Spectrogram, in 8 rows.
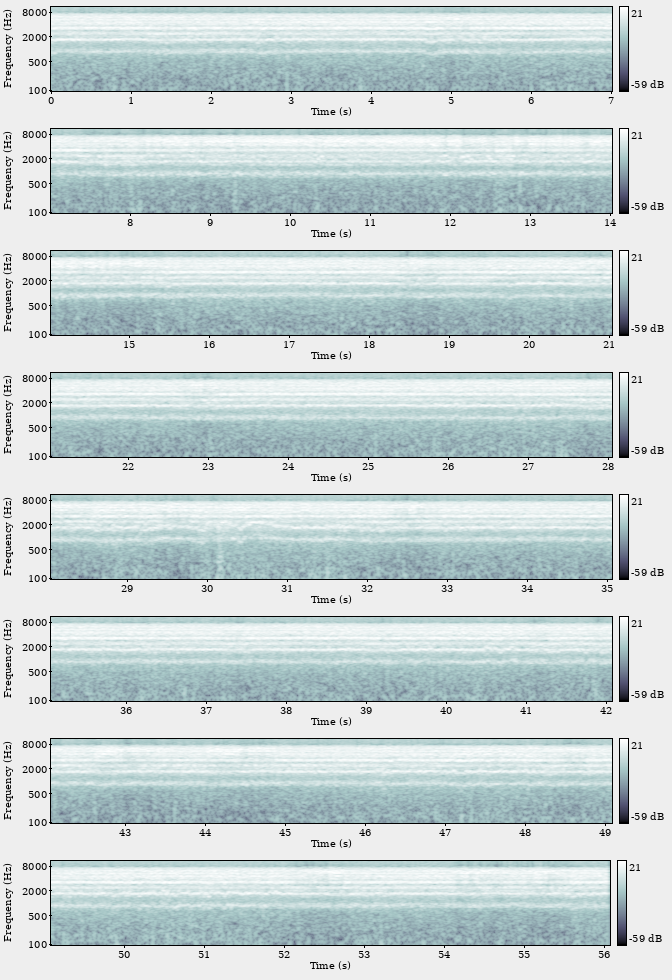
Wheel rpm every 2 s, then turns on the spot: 230, 230, 230, 220, 210, 210, 210, 220, 230, 230, 220, 230, 230, 220, 220, 240, 220, 230, 230, 230, 230, 220, 230, 230, 220, 230, 230, 230.
none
